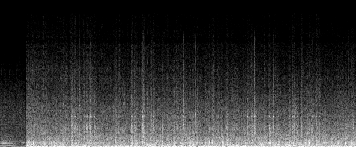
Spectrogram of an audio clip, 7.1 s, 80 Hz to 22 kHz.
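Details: AWD 2016 Chrysler 300 V6, ~79,000 miles, mic clipped to front ABS sensor wire on road test: heavy irregular thumps and clunks over bumps amid road noise, worsening front-end clunk since 75,000 miles; loose front sway bar link knocking.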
